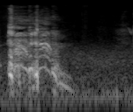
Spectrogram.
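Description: A man clearing his throat: one rough burst just under a second long near the start.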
